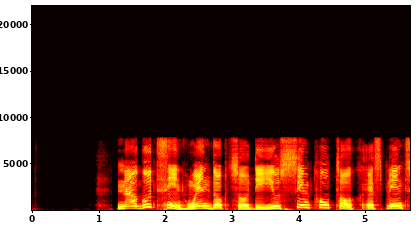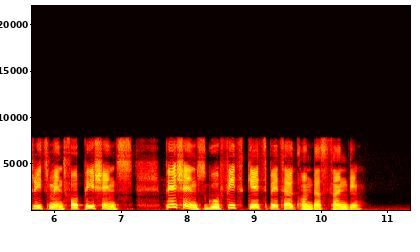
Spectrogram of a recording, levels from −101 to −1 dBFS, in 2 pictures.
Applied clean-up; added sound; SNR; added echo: neural mask model DeepFilterNet 3.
